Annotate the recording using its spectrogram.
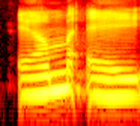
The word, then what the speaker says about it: Mahalaleel: Before him, in order of appearance, was Adam, then Seth, then Enos, E-N-O-S, Canaan, this guy's name I can't pronounce, M-A-H-A-L-A-L-E-E-L. Go ahead, go for it. It's Hawaiian. It does sound Hawaiian.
